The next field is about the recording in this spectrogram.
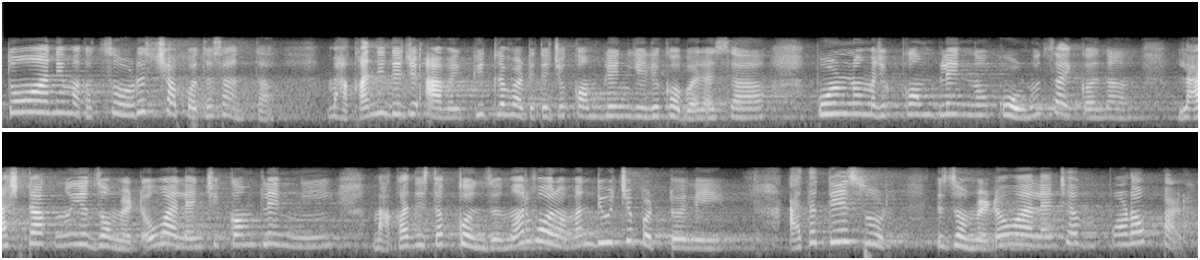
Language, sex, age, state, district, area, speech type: Goan Konkani, female, 18-30, Goa, Ponda, rural, spontaneous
